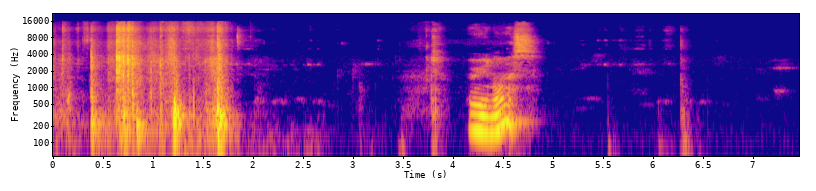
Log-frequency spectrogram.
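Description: A metal bottle is handled, with soft rustling and light knocks.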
